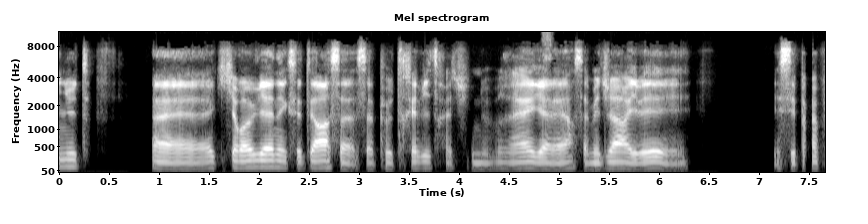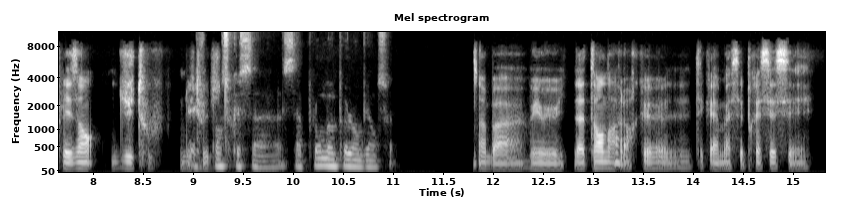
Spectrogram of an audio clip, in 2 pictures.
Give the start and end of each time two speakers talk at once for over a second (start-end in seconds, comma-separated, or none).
none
